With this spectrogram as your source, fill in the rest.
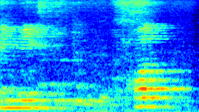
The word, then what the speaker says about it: miqat: Iram dari miqat. Walaupun tulisannya mikat tapi dibacanya miqat pakai.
